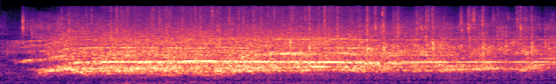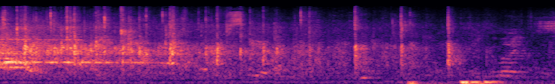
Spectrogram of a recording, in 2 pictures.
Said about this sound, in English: Please give it a round of applause for Sarah.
